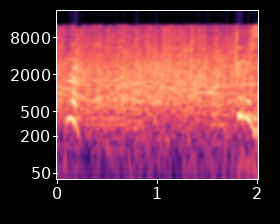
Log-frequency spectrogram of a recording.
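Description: Studio audience applauding steadily after a comic line; a voice comes back in near the end.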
